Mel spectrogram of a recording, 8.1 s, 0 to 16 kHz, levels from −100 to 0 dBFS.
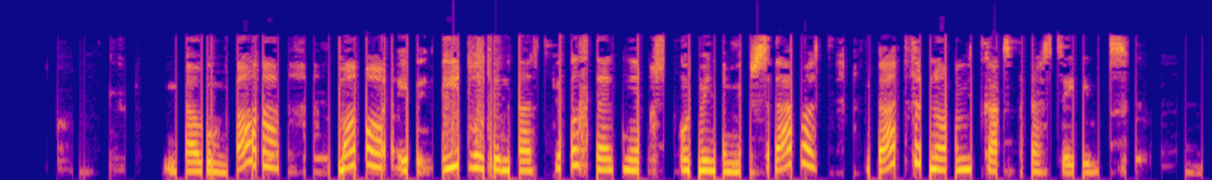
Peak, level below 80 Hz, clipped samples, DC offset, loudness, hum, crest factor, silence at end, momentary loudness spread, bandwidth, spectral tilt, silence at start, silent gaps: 0 dBFS; -44 dBFS; under 0.1%; under 0.1%; -14 LUFS; none; 14 dB; 0.1 s; 8 LU; 7.8 kHz; -4.5 dB/octave; 1.1 s; 5.65-5.69 s, 7.86-7.90 s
